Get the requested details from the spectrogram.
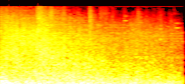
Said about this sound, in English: Then another motorcycle detonated as its fuel tank was ruptured.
